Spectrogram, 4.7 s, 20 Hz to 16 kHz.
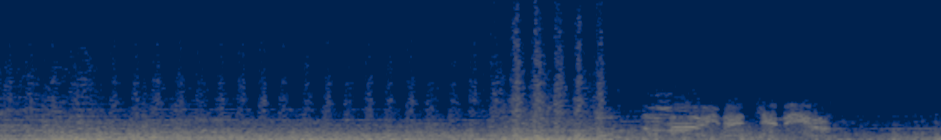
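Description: Dense, continuous gunfire from a World War II battle in Company of Heroes 2 rattles without pause, rapid machine-gun bursts and rifle shots layered into a loud, thick barrage that thins after a few seconds, with faint voices underneath.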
